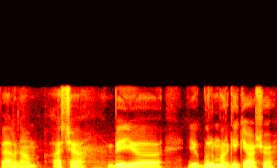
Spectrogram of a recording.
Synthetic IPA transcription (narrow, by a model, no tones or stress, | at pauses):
pɛːlɡaːmɐtːt͡ʃʰabejə | jɡulmɐɾɡikʲjaːt͡ʃʰu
